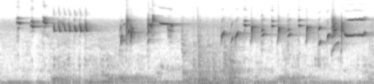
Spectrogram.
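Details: European goldfinch song meant for teaching young birds to sing: rapid high twittering phrases, tinkling notes and short buzzy trills in quick bursts with brief pauses, a faint low hum underneath.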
